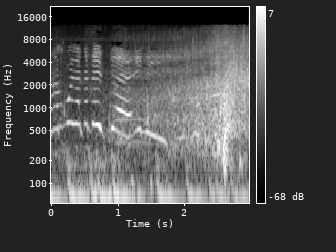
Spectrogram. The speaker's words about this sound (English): The rising tide laps at the feet of local children and fishermen and submerges all but the tops of the mangrove trees. This is the village of Tuoho in Indonesia's North Sulawesi province.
